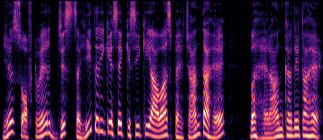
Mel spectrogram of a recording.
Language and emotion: Hindi, surprised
